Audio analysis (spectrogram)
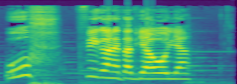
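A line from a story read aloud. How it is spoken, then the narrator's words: Woman shouting. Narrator (Greek): φώναξε η κυρία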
